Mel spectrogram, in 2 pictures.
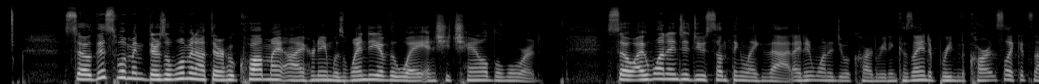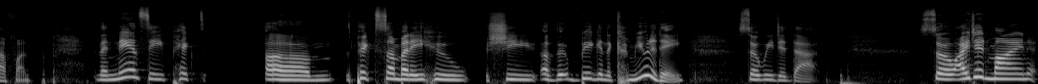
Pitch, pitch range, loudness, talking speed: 210 Hz, 190-235 Hz, -26 LUFS, 215 wpm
